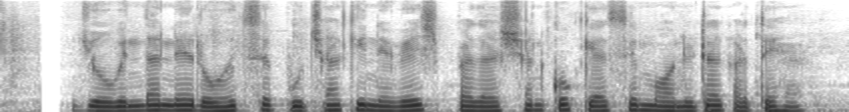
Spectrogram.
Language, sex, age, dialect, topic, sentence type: Hindi, male, 25-30, Marwari Dhudhari, banking, statement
